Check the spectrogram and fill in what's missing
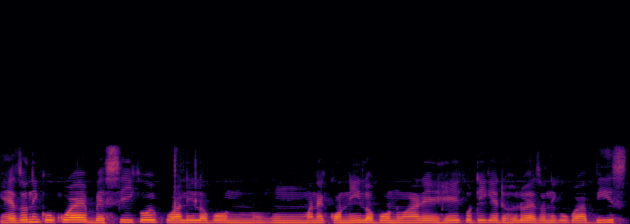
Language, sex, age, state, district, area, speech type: Assamese, female, 45-60, Assam, Dibrugarh, rural, spontaneous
